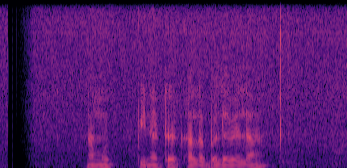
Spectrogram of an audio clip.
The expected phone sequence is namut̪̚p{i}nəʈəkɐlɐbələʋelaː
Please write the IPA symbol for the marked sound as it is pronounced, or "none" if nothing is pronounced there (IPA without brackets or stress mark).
i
